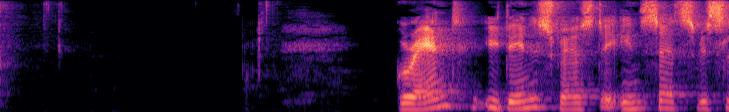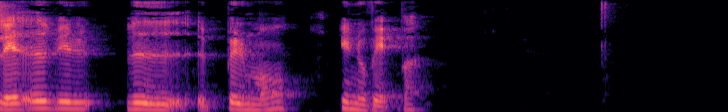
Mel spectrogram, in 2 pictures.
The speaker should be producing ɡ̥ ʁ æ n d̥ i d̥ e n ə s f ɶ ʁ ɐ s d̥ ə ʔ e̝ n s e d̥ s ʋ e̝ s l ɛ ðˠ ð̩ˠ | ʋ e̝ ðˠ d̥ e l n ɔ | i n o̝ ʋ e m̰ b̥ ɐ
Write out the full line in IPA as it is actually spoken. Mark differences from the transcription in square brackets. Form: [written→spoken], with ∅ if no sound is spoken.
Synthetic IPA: ɡ̥ ʁ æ n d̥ i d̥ e n ə s f ɶ [ʁ→∅] ɐ s d̥ ə ʔ e̝ n s [e→æ] d̥ s ʋ e̝ s l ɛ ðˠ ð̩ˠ | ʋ e̝ ðˠ [d̥→b̥] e l [n→m] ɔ | i n o̝ ʋ e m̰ b̥ ɐ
